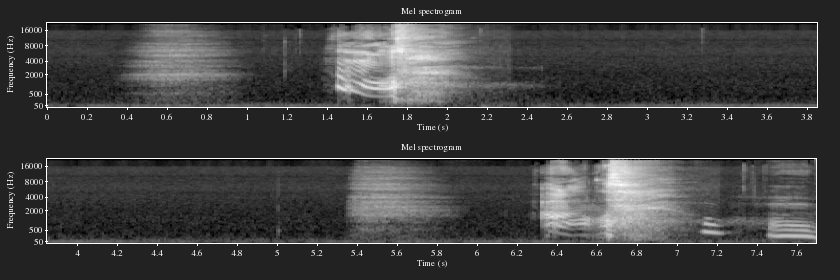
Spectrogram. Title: I’m back to sneeze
